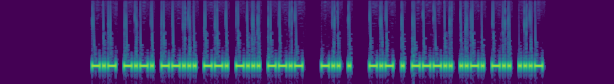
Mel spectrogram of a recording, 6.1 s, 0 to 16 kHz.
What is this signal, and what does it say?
Morse code, heard as a keyed tone, about 46 wpm, 700 Hz. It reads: KC7GBQ DE KE8FDV
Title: USA Callsign DE Callsign - 6 Characters - 45wpm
